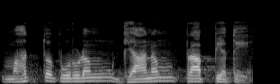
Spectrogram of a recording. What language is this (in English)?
Sanskrit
